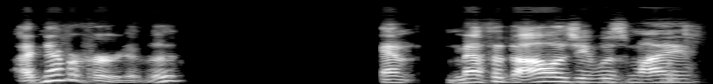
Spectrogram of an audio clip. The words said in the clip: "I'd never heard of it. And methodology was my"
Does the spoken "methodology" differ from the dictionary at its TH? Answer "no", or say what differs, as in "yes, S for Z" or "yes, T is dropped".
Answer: no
